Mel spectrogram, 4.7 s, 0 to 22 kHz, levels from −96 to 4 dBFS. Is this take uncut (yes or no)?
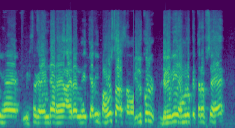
no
